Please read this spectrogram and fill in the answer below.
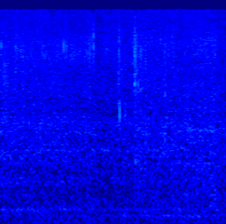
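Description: Near silence: faint room tone with a couple of faint clicks, about a second in, from the headphone headband's plastic parts being handled.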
